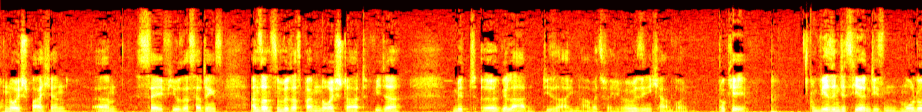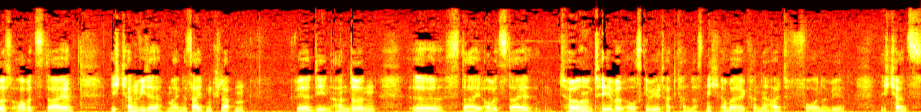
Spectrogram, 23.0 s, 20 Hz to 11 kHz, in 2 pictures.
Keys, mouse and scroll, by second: 7.8-9.0 middle drag, 9.8-13.0 middle drag, 15.3-21.1 middle drag, 21.3-23.0 middle drag.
